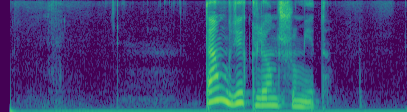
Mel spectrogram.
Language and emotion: Russian, neutral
